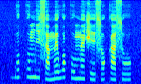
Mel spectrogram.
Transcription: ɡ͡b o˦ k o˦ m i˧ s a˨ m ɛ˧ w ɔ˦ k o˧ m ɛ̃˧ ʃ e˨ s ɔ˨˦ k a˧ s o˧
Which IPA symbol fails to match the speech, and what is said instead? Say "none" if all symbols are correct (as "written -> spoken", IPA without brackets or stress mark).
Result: none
